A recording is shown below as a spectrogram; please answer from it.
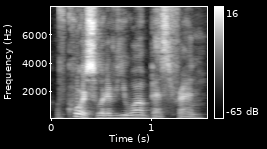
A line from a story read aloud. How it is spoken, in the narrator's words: Fiona said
